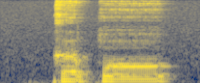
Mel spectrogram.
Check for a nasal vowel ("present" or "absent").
present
